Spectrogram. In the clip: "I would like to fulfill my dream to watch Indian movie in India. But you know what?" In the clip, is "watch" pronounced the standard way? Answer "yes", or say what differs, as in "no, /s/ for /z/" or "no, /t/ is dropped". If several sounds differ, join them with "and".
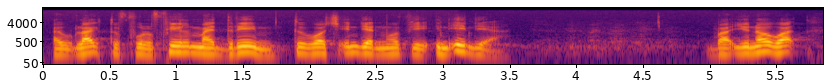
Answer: no, /s/ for /tʃ/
